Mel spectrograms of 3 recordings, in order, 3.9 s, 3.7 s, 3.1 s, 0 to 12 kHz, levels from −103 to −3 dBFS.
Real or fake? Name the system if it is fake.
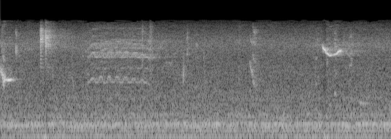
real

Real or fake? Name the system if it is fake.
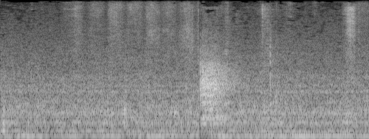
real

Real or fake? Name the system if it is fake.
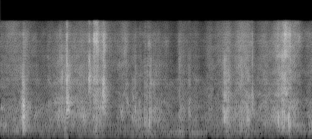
fake, vocoder, Vocos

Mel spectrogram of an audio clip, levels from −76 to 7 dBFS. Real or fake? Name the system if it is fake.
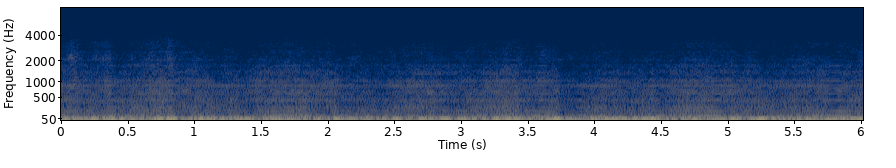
fake, vocoder, WaveNeXt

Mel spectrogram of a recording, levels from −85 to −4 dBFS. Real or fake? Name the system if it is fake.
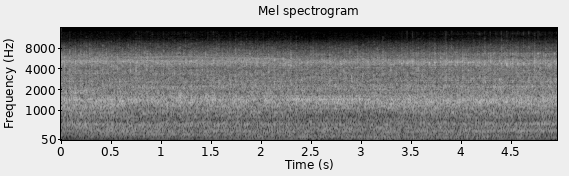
real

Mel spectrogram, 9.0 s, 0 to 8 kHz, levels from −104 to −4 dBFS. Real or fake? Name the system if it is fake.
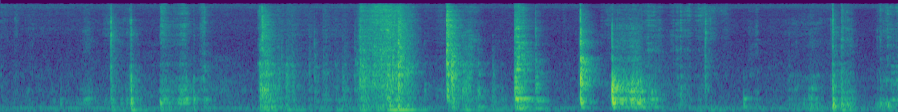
real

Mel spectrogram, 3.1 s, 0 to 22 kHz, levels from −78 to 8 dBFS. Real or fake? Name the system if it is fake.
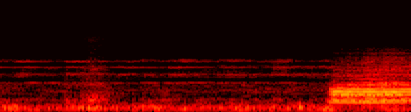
fake, codec, SNAC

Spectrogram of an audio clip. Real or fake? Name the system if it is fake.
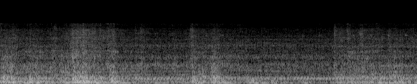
real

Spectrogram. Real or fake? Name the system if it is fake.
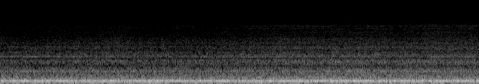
real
